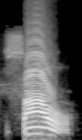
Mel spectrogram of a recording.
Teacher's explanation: Fathah bertemu wawu sukun bacaan lain, dibaca mengayun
